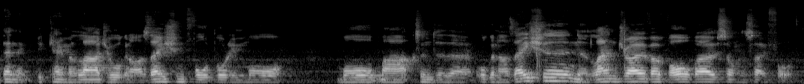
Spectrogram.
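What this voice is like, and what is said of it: English accent from central England. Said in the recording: “you probably gather from my accent quite quickly that I'm not a local boy. So originally from the UK, a place called Coventry in central England.”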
